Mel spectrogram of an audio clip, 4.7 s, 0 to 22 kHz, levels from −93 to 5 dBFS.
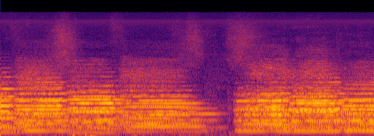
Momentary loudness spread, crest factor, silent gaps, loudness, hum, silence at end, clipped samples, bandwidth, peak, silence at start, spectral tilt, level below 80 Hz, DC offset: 10 LU; 14 dB; none; -14 LUFS; none; 0 s; under 0.1%; 16 kHz; 0 dBFS; 0 s; -6.5 dB/octave; -44 dBFS; under 0.1%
